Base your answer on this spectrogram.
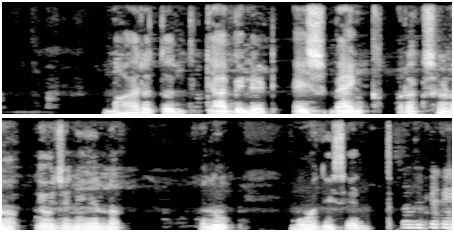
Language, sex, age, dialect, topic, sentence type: Kannada, male, 18-24, Dharwad Kannada, banking, statement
